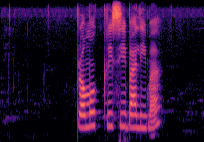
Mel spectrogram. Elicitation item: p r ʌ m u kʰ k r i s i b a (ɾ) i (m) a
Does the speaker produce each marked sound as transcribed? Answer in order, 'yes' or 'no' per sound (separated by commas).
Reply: no, yes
